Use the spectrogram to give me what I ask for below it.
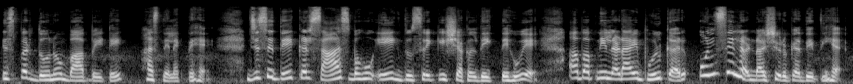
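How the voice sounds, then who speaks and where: A woman's voice: fairly high pitch, very animated, normal speed, no room sound. A woman narrating a scripted cartoon storybook tale as its storyteller.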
